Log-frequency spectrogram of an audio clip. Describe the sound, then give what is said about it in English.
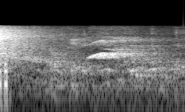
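A crowd giving one single clap together for a district attorney, a sharp, loud burst right at the start that quickly decays into quieter noise instead of a round of applause. “So we give the DA one clap, not a round of applause.”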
